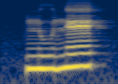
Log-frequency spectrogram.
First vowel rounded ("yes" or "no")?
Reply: yes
